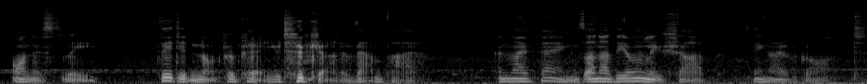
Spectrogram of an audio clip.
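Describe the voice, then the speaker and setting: A woman voicing a predatory, seductive female vampire in an ASMR roleplay, speaking in slow, low, teasing whispers. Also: vocal fry, a little mellow, a little hiss or hum, exaggerated voice. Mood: menacing.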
